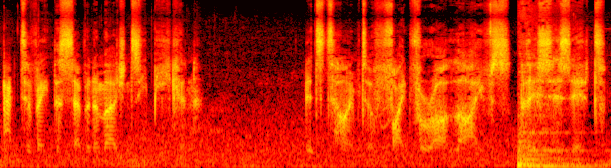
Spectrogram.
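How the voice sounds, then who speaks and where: An actor playing a grave, terse resistance leader giving mission orders in a video game, with a breathy undertone. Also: male voice, low-pitched, normal speed, in a whisper, natural voice. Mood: grim resolve.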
